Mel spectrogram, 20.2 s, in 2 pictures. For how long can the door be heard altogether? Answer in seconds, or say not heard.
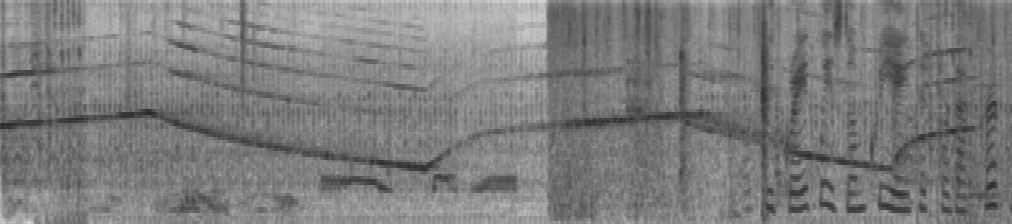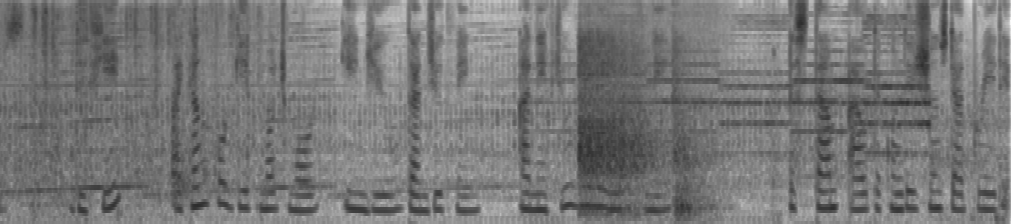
3 s.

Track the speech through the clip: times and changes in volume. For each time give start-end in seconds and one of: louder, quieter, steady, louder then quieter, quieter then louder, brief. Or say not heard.
7.5-16.9 steady
18.1-20.1 brief.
